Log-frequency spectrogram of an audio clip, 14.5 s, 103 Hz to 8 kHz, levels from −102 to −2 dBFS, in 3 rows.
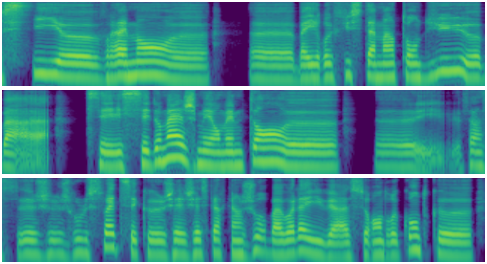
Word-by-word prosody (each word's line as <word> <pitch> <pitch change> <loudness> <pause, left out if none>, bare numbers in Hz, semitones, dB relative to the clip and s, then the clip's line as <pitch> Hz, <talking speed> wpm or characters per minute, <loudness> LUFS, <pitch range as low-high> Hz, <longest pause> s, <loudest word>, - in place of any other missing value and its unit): si, 200 -2 +3
heu, 165 -2 +2
vraiment, 175 +2 +2
heu 145 -1 -4 0.4
heu, 150 -1 -2
bah, 155 +2 0
il 155 - +2
refuse 165 +2 0
ta 170 -2 +4
main 165 +1 0
tendue, 185 +8 -2
heu, 165 -1 0
bah, 155 -1 0 0.4
c'est 160 -1 0
c'est 175 +5 +5
dommage, 210 -1 +6
mais 175 -1 0
en 160 - 0
même 165 0 -1
temps, 200 -1 +3
heu 155 -1 0 0.4
heu 155 0 -6
et - - -10
enfin 165 +3 -6
ce 155 +2 -6
je 160 +1 -5
je 155 -2 -7
vous 170 - -9
le 165 - -8
souhaite, 225 +7 +1
c'est 165 - +2
que 155 0 -4
j'é 155 +1 +1
j'espère 160 +1 -2
qu'un 160 -1 -4
jour, 180 +3 -4
bah, 155 -1 +1
voilà, 165 +4 +1
il 160 -3 -2
va 140 0 0
se 145 - -1
rendre 150 0 -3
compte 195 +5 -4
que, 145 -3 -2
160 Hz, 180 wpm, -23 LUFS, 155-175 Hz, 0.4 s, dommage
